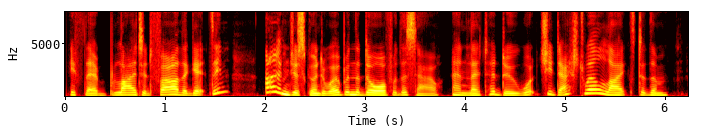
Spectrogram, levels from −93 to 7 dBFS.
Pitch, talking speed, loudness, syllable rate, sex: 220 Hz, 260 wpm, -17 LUFS, 5.9 syllables/s, female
